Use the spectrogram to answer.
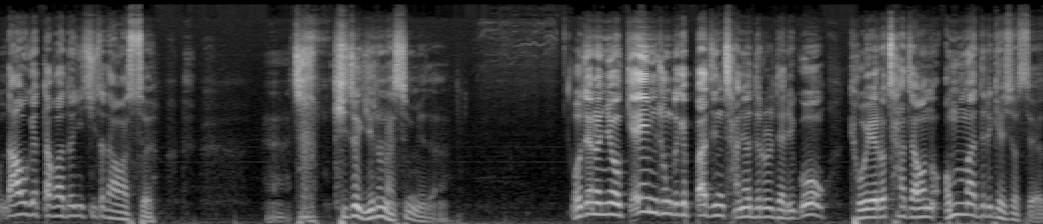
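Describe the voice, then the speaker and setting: A middle-aged male pastor delivering a sermon, building from conversational asides to loud, impassioned exhortation. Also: a little high, creaky.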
